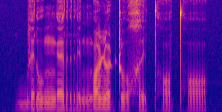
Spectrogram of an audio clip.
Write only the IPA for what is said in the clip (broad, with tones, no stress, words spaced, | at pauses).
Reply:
bɪ˥ɾu˥ŋɛ˧ rɪ˩ŋɔ˥ɳʊ˥ ʈu˩χi˩t̪ʰɔ˩t̪ʰɔ˩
